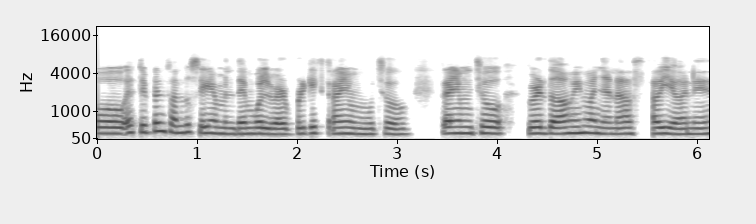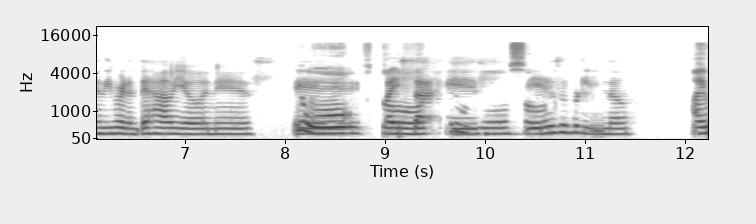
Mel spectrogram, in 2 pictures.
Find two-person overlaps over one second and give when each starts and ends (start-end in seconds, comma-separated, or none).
8.1-10.7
